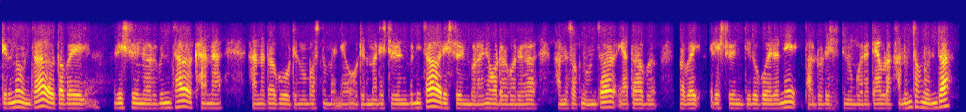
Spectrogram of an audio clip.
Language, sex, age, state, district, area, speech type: Nepali, male, 18-30, West Bengal, Darjeeling, rural, conversation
